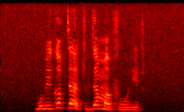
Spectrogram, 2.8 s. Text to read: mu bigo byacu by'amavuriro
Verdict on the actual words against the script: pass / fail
pass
